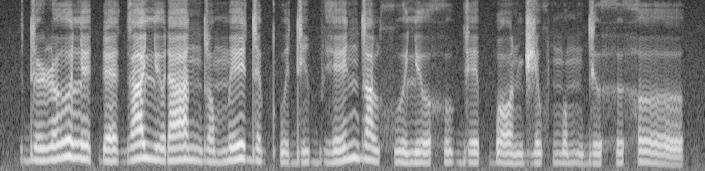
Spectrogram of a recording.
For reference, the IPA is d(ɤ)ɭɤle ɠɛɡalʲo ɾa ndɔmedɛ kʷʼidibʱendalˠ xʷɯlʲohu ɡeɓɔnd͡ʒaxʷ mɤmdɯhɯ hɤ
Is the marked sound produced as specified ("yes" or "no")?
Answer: no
